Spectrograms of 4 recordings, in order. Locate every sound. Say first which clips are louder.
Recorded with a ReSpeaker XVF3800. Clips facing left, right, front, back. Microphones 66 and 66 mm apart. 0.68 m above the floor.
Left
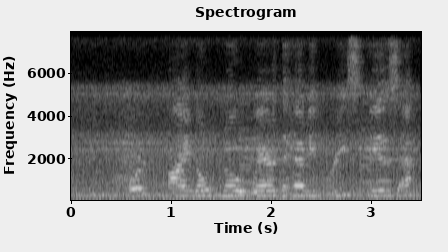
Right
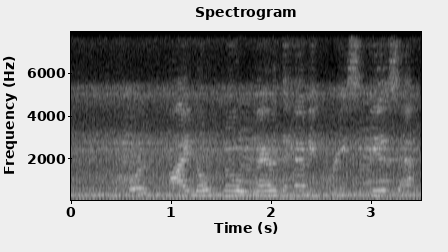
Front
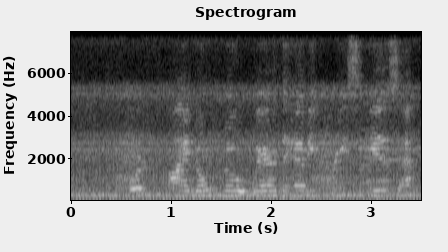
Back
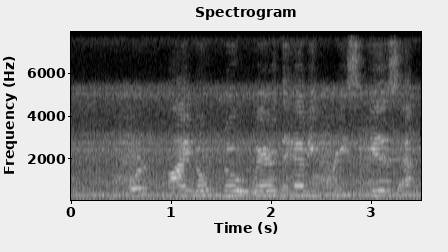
0.6 s a woman speaking: left 4 dB, front 1 dB; 95° left, 1.3 m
